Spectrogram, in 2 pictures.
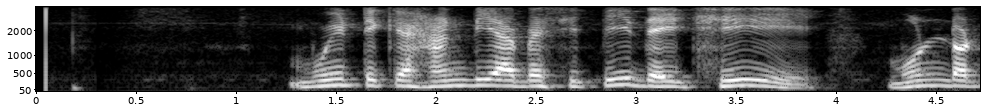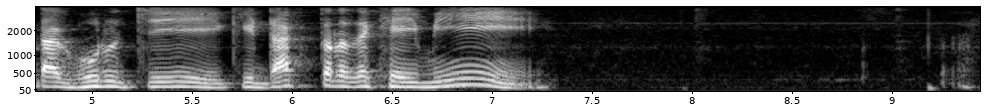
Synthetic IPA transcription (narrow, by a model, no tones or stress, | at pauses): mujʈikeɦaɳɖijabesipid̪ejt͡ʃʰi | muɳɖɔʈaɡʱuɾut͡ʃikiɖak̚t̪ɔɾɔd̪ekʰejmi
